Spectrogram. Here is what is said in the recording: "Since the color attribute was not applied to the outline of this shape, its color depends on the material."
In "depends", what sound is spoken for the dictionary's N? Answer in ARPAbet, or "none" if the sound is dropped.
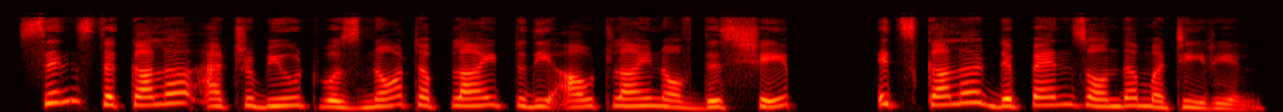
N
